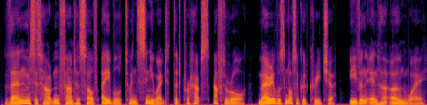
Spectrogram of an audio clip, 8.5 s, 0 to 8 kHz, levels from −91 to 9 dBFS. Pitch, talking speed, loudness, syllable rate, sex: 120 Hz, 160 wpm, -17 LUFS, 4.6 syllables/s, male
